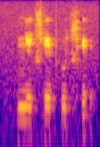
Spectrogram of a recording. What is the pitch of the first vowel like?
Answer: low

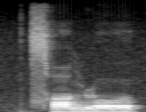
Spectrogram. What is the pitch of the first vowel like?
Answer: high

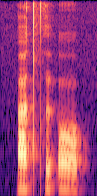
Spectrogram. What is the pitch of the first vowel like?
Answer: high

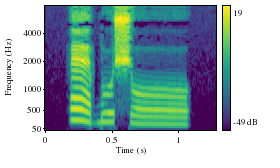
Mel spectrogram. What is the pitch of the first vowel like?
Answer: falling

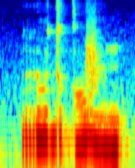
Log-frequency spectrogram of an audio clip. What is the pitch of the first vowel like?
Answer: high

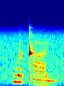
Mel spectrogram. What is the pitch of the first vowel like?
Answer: high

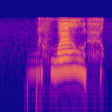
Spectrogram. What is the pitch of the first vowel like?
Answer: low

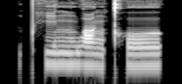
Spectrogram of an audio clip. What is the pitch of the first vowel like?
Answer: high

